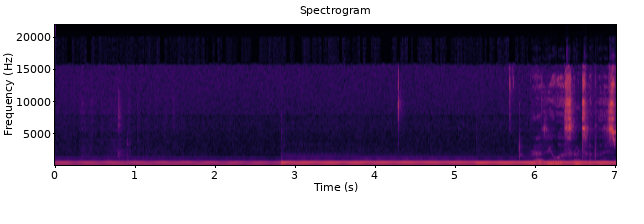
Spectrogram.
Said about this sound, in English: listen to these beautiful healing tones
